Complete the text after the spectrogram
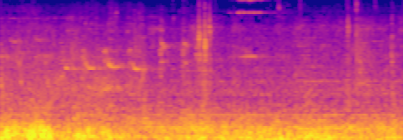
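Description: A metal tap handle squeaks as a hand turns it.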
